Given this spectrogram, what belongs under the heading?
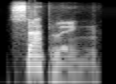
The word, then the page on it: sapling: British English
